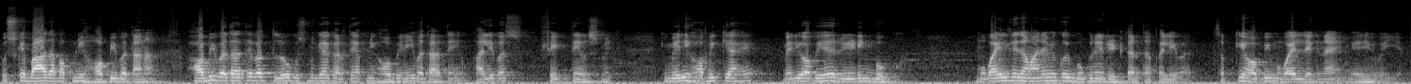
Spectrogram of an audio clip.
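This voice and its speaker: A man teaching spoken English in a casual lesson, dropping "okay" often and slowing right down to say English example phrases. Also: medium pitch, steady tone, darkish tone, slight background noise. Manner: conversational, repeats "okay" and slows down to spell out English phrases.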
